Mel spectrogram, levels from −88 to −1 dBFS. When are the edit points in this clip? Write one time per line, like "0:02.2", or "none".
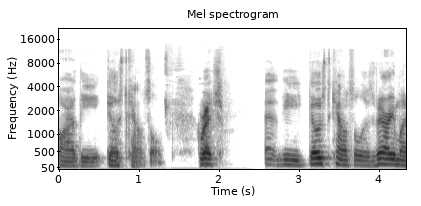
0:02.7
